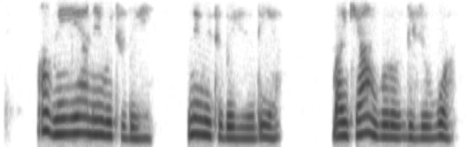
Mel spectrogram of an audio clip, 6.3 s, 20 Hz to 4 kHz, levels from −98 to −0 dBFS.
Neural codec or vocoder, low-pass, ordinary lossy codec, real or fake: none; 3.6 kHz; Opus, 24 kbps; real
